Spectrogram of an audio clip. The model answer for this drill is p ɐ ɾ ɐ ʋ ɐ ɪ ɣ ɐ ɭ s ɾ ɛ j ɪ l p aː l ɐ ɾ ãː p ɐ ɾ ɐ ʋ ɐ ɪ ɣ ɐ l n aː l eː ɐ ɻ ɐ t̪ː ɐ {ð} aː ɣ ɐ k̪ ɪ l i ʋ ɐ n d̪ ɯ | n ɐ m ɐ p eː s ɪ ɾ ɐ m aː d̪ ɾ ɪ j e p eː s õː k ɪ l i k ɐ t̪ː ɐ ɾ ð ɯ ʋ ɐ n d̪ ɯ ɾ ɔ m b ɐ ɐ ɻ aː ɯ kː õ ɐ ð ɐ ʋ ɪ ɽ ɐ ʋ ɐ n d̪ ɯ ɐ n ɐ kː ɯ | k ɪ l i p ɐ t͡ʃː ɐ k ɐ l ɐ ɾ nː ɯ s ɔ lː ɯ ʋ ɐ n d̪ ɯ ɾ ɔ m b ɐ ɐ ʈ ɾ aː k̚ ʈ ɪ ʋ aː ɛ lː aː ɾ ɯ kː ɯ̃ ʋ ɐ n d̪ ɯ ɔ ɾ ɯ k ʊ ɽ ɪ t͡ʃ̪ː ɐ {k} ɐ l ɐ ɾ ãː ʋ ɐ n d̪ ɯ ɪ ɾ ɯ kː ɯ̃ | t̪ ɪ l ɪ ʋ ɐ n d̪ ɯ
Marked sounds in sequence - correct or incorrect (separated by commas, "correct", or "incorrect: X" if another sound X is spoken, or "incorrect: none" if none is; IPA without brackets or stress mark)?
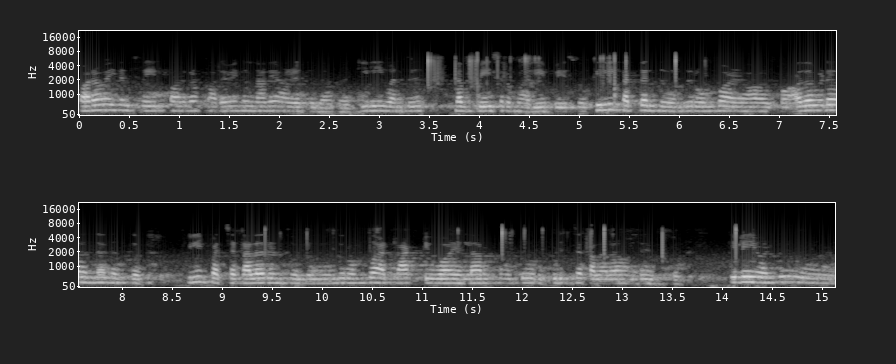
correct, correct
